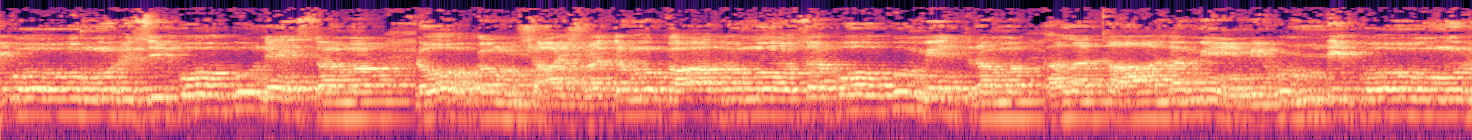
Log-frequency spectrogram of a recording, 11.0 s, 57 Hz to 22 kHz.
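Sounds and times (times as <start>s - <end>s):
man singing in chanting style: 0.0s - 11.0s.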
